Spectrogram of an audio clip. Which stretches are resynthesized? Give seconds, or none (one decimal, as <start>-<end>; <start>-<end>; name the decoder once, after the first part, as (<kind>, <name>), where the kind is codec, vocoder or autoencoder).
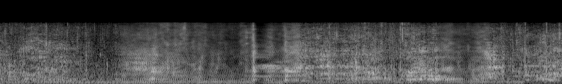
1.2-3.0 (vocoder, Vocos); 4.4-4.9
